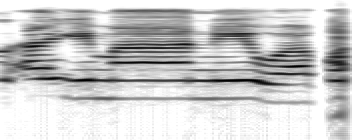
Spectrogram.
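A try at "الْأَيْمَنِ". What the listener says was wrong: Aimani, pendek. Aimani, nggak ada yang panjang. Aimani.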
